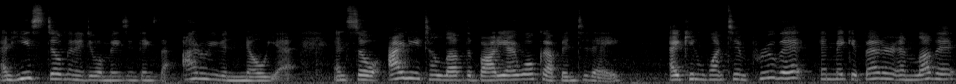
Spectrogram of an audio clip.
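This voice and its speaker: A woman's somewhat breathy, fairly high-pitched voice at a fairly quick pace, with ordinary pitch variation. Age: 30s. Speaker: podcast co-host, mom. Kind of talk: casual chat.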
